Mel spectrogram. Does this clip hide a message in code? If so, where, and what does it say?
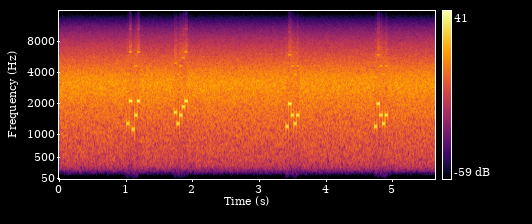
Yes: five-tone selective call (EEA) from 1.0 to 4.9 s, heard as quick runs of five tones, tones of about 40 ms, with radio hiss and a squelch burst at the end. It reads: 33166 73699 20636 20636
